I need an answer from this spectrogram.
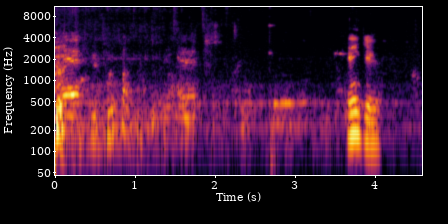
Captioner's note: laugh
